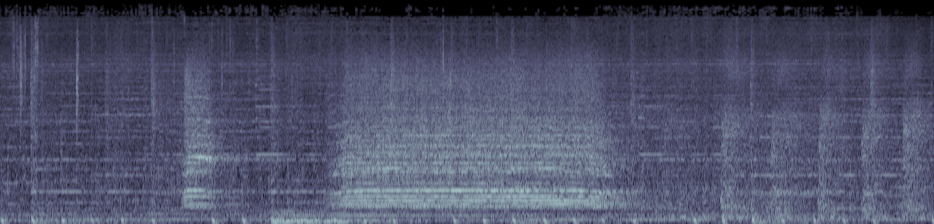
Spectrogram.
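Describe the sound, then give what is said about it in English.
A train pulls away from the station amid steady rumbling and clattering, with a loud, sustained horn blast sounding for a few seconds in the middle before the rolling noise carries on. “As the train pulled away, Agnes could feel, fading into the distance, all that she had ever cherished in this world.”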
